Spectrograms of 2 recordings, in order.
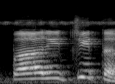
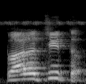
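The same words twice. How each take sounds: First: परिचित as "pa-RI-chit", slow and high; drawn-out परिचित with an "i" after r; corrected pronunciation. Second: परिचित as "par-chit", without the "ri"; mispronounced परिचित. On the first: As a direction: sound the "ri" clearly in परिचित. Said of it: "रा में छोटी ई की मात्रा". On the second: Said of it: "नहीं, परिचित". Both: Shown as a demonstration.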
